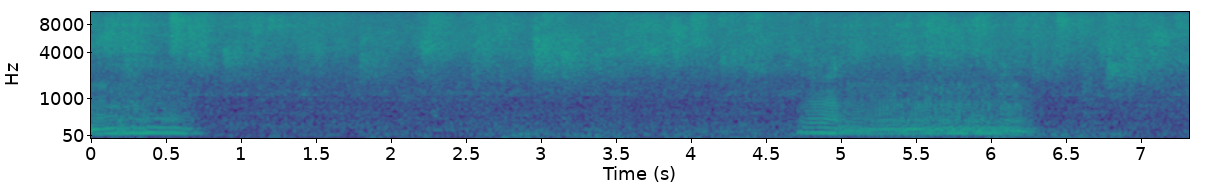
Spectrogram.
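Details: Sleeping Labrador named Jully snoring, low buzzy rumbles at the start and again near five seconds, each lasting over a second, with quiet breathing between.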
